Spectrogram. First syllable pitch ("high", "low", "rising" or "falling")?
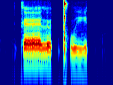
high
